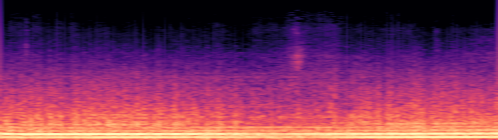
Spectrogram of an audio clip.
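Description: A steady, droning car engine hums continuously while driving on Kuehl Street, with a strong low tonal rumble and constant road noise, no voices present.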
